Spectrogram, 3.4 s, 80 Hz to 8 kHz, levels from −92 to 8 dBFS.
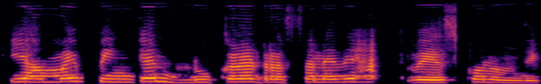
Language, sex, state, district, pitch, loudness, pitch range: Telugu, female, Andhra Pradesh, Visakhapatnam, 300 Hz, -16 LUFS, 280-335 Hz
